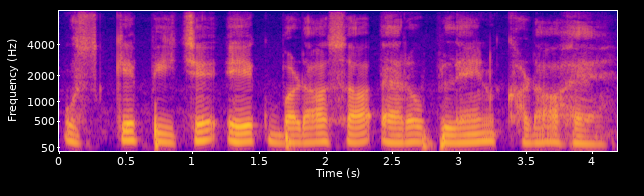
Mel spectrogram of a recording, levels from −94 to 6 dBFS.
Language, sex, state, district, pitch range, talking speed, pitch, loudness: Hindi, male, Uttar Pradesh, Shamli, 120-135 Hz, 115 wpm, 130 Hz, -17 LUFS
